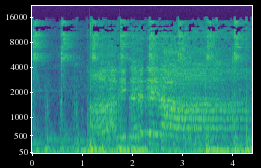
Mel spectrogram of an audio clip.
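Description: A mixed group of voices singing together in unison, accompanied by hand-beaten two-headed barrel drums keeping a steady rhythm.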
